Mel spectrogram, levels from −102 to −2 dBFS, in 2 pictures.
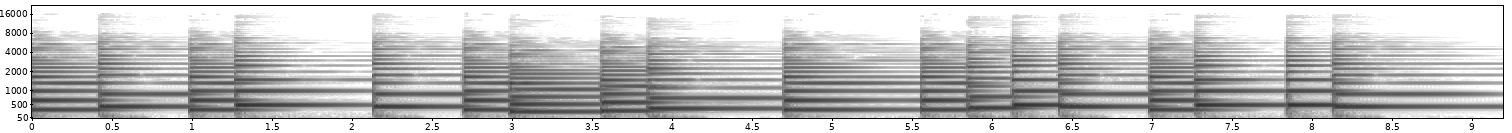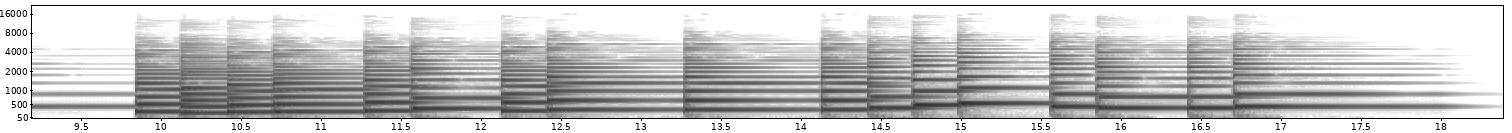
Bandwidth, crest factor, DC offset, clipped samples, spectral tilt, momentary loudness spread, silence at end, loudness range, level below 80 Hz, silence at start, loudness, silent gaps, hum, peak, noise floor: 11.5 kHz; 14 dB; under 0.1%; under 0.1%; -4 dB/octave; 11 LU; 0.35 s; 2 LU; -68 dBFS; 0 s; -29 LUFS; none; none; -14 dBFS; -52 dBFS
